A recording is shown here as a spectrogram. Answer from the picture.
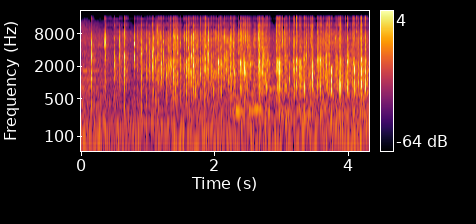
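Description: Scattered hand-clapping from a small group of onlookers, many quick irregular claps, with people talking.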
